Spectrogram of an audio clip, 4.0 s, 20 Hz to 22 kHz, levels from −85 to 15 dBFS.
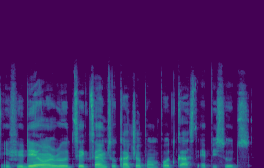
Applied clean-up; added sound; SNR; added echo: neural mask model Resemble Enhance denoiser.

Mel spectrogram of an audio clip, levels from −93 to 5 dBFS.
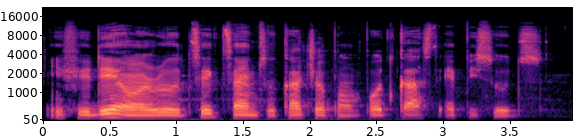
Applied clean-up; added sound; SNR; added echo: neural mask model DeepFilterNet 3.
